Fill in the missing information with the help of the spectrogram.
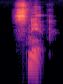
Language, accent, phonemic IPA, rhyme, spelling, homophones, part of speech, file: English, Australia, /snɪp/, -ɪp, snip, SNP, verb / noun, En-au-snip.ogg
- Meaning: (verb) 1. To cut with short sharp actions, as with scissors 2. To reduce the price of a product, to create a snip 3. To break off; to snatch away 4. To circumcise 5. To perform a vasectomy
